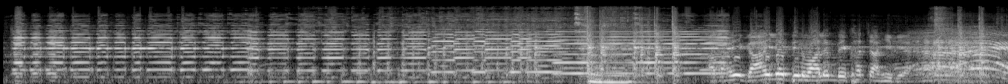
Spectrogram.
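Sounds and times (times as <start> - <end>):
harmonium fast melodic run: 0.0 - 8.6.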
